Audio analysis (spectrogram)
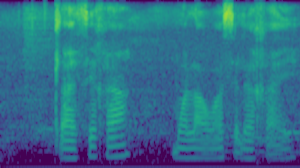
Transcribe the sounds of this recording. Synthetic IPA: t͡ɬʼasɪχa | mʊla̰wasɪlɛχa̰ːɪ

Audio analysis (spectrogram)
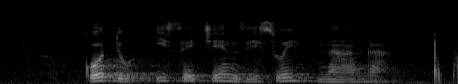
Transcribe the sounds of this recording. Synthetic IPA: k̬ʼod̥ʱuisɛ̰t͡ʃʼend͡zʱiswɛnaːŋɡʱa̰

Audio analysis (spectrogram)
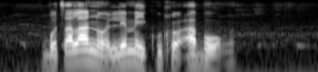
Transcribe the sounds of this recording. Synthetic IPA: bʊt͡sʼalanɔlɪmaikʼut͡ɬʼɔʔabʊːŋ̩

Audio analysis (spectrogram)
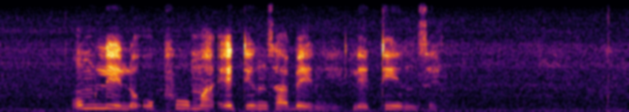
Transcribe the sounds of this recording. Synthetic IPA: um̩lilɔʔupʰumaʔetʼint͡sʰaɓeniletʼiːnd͡zʱɛ

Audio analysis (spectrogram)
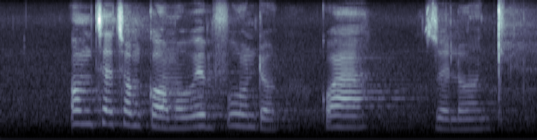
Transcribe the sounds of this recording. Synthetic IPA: um̩tʰɛtʰom̩ɡ̥ʱɔmɔweɱfundʱɔ | k̬ʼwa | z̥wɛlɔːŋkʼɛ̥

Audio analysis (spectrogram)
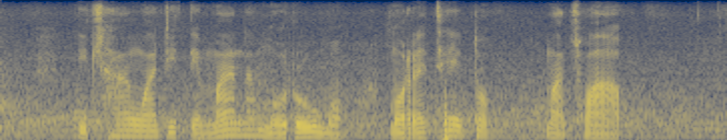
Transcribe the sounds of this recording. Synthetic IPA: dit͡ɬʰaŋwaditɪmanamʊrumɔ | mʊrɛtʰɛtɔ | mat͡sʰwaːbɔ

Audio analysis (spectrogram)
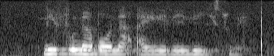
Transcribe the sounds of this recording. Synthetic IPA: lifunaɓɔna̰ʔajɛleliːswɛ

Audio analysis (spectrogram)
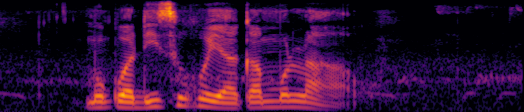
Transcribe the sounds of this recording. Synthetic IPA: mʊkʼwadisiχʊjakʼamʊla̰ːɔ

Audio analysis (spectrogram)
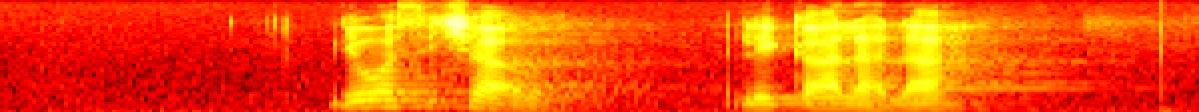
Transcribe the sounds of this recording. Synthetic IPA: liwasit͡ʃʰaɓa̰ | lɪk̬ʼalala

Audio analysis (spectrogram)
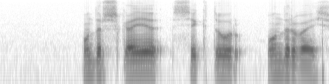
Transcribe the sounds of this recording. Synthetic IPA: ʔɔndərskəjəsɛktɔr | ɔndərvəjs

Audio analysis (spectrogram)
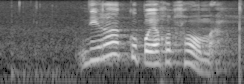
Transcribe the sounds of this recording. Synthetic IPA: dirakʊpɔjaχʊt͡ɬʰɔːma̰

